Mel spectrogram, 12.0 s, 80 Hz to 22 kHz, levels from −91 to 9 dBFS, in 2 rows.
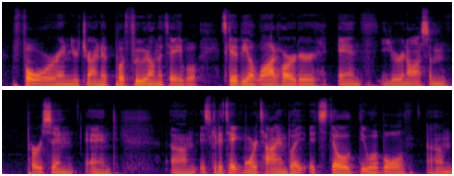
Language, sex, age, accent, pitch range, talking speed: English, male, 20-39, American, 95-105 Hz, 175 wpm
